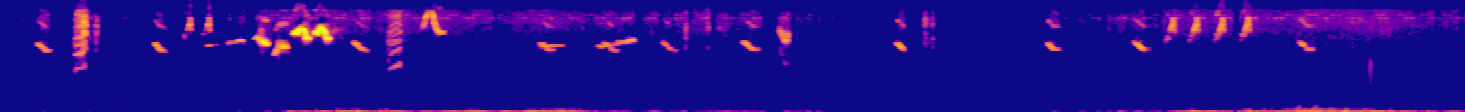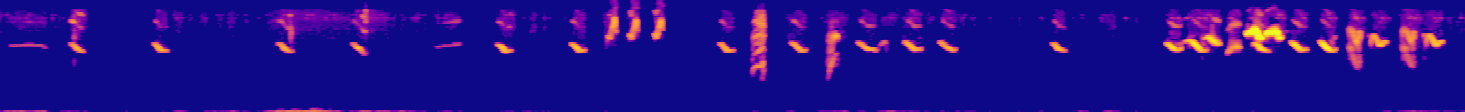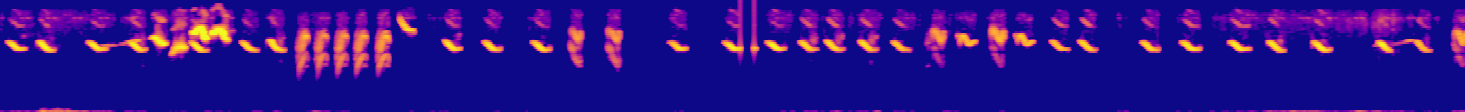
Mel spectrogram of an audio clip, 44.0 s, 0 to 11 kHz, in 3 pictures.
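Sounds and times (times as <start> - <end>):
bird chirping and twittering: 0.4 - 4.6, 5.4 - 8.0, 11.3 - 13.3, 14.7 - 15.6, 17.4 - 18.4, 19.0 - 19.8, 20.4 - 24.2, 26.3 - 43.9.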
